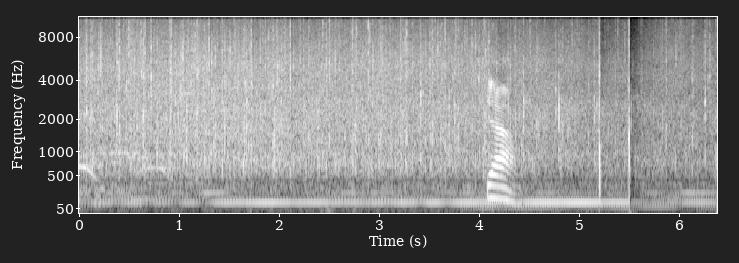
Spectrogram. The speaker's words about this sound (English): Let's clap together for God. Yeah.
